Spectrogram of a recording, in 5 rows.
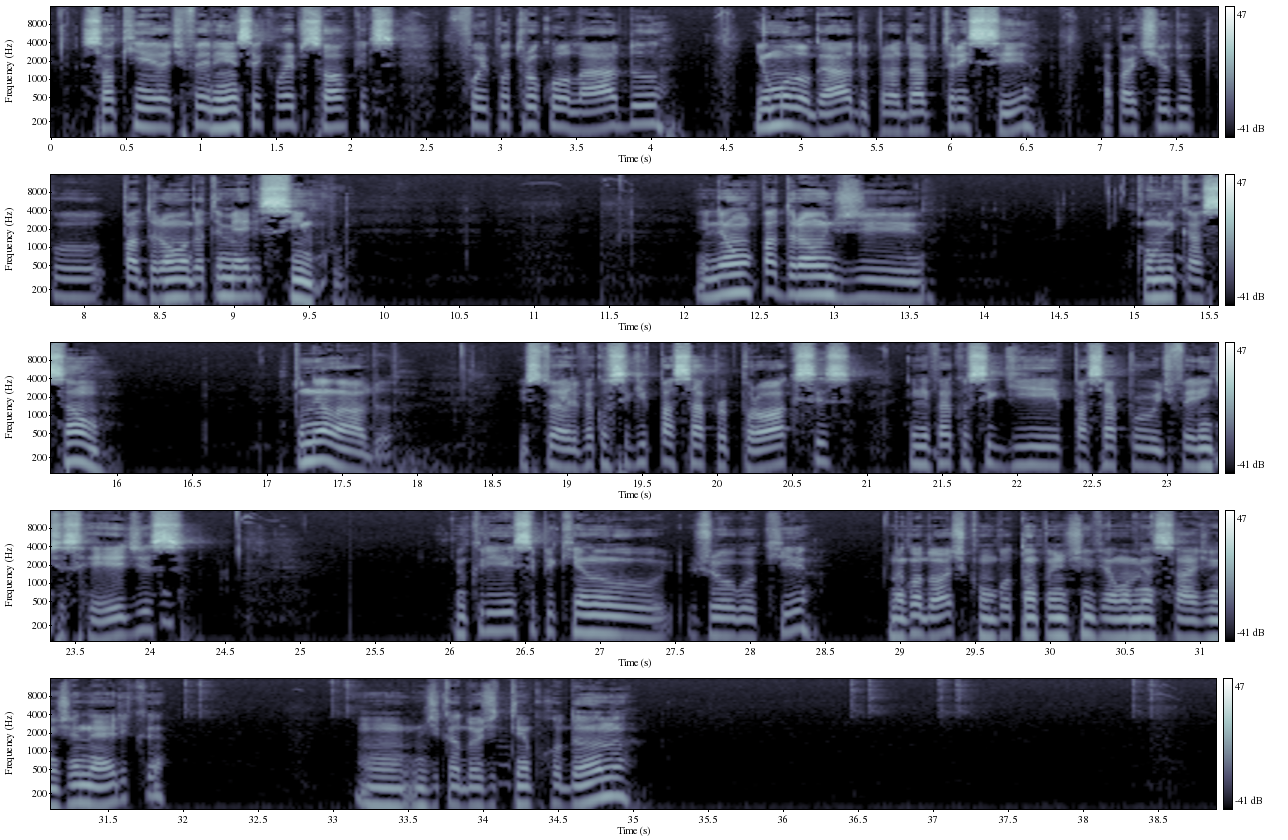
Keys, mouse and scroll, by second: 15.0 click, 25.3 middle click, 30.5 click, 32.0 click, 33.0 click, 36.4 click, 37.0 click, 38.3 click.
